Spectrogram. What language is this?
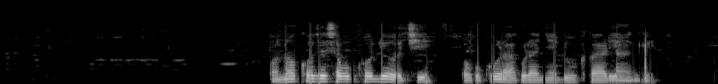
Ganda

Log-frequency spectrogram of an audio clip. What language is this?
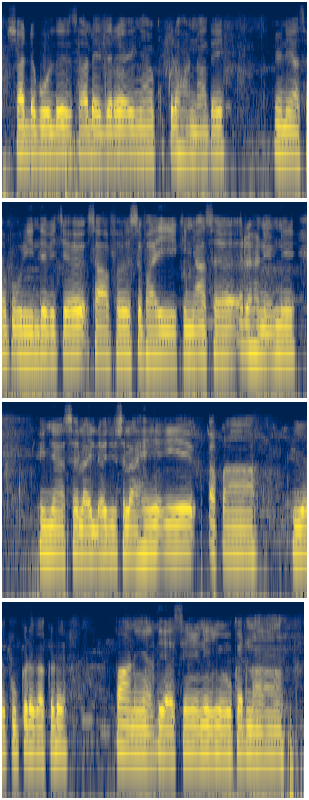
Dogri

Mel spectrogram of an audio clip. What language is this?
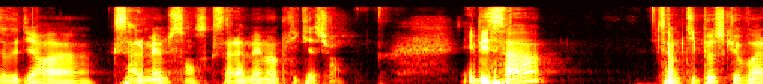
French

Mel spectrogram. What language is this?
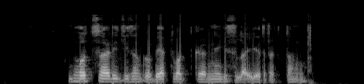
Urdu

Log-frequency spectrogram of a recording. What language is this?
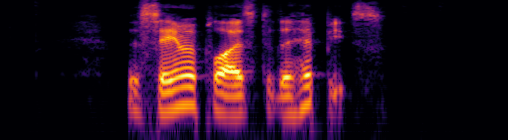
English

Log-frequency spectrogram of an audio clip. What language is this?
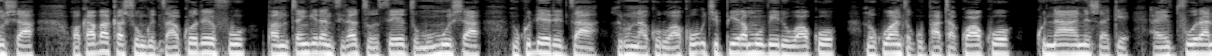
Shona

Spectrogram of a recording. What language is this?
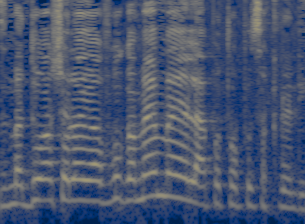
Hebrew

